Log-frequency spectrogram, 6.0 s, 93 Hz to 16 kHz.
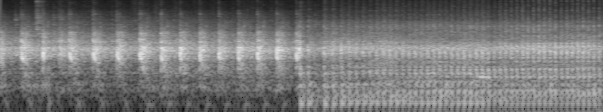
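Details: Yamaha 350 Warrior first start after sitting for years, with a new aftermarket carburetor, good compression and a gas bottle hooked up: even cranking about three seconds, then the single catches and settles into a steady, regular idle; normal start.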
